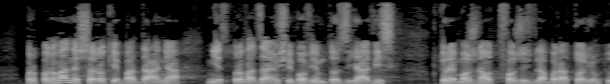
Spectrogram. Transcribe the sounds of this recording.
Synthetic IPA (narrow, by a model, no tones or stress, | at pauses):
pɾɔpɔnɔvanɛʂɛɾɔkʲɛbad̪aɲaɲɛspɾɔvad̪zajɔ̃w̃ɕɛbɔvʲjɛmd̪ɔzjavʲisk | kt̪uɾɛmɔʐnaɔt̪ːfɔʐɘd͡ʑvlabɔɾat̪ɔɾjumt̪u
